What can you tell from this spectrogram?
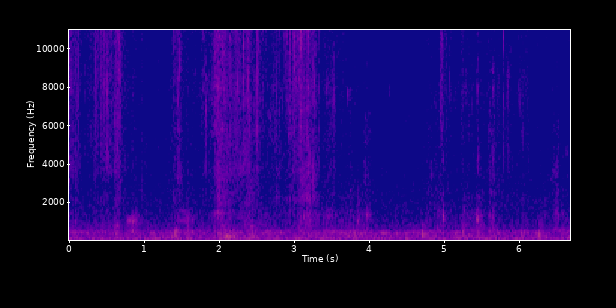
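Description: Faint sounds of a person biting into and chewing a bread sandwich filled with spaghetti, egg and fried croquette, heard as scattered soft clicks.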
